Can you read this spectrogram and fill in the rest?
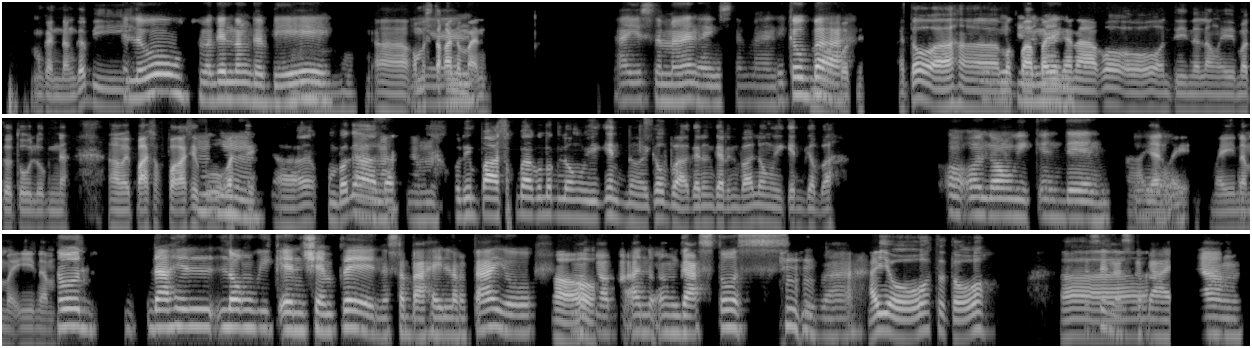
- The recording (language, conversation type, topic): Filipino, unstructured, Ano ang pakiramdam mo kapag biglang naubos ang ipon mo?
- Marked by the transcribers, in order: wind; tapping; other background noise; laughing while speaking: "Mhm"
